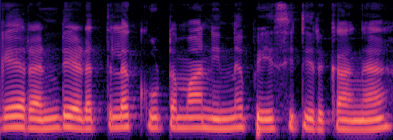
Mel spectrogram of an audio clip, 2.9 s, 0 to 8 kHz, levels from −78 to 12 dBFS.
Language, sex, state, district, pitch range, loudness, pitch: Tamil, female, Tamil Nadu, Nilgiris, 165-180 Hz, -15 LUFS, 175 Hz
